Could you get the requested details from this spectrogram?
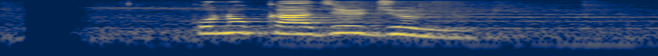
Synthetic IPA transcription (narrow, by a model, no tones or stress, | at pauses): konokad͡ʑeɾd͡ʑonːo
